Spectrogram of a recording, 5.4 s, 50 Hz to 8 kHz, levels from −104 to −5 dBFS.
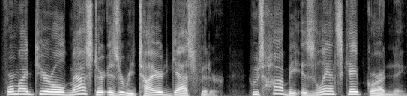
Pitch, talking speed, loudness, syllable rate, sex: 170 Hz, 165 wpm, -15 LUFS, 5.0 syllables/s, male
